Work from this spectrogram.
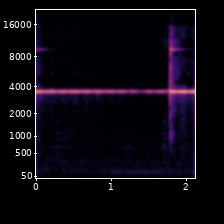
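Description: A single small bell rings with a clear, sustained high tone that hangs steadily, briefly struck again near the end.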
